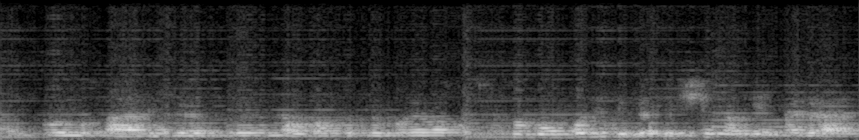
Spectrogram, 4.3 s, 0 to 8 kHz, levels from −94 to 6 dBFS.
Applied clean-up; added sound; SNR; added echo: neural separator model SepFormer DNS4.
